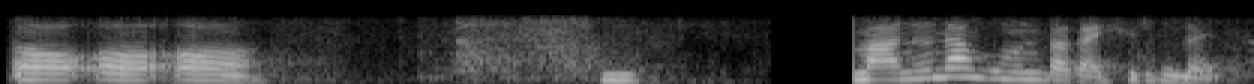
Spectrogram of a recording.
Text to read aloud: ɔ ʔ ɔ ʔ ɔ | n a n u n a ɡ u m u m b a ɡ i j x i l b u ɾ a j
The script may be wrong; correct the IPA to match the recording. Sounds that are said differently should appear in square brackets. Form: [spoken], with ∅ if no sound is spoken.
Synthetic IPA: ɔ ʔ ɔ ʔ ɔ | [m] a n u n a ɡ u m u [n] b a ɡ [a] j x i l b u [l] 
